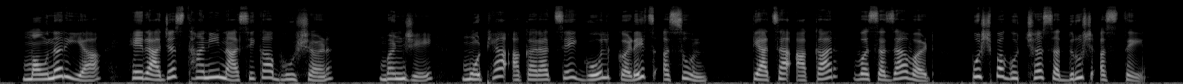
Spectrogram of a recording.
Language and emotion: Marathi, neutral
